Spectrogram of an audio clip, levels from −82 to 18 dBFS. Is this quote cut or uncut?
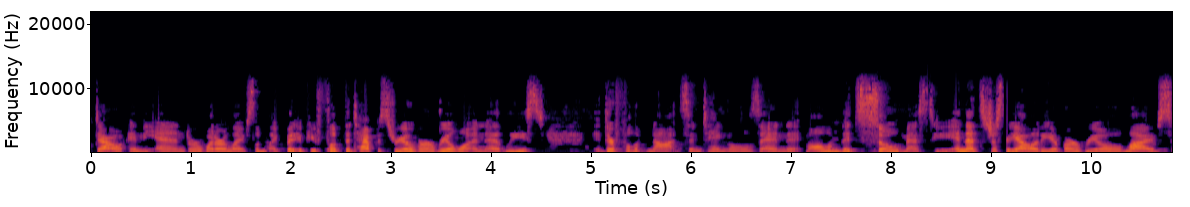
uncut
